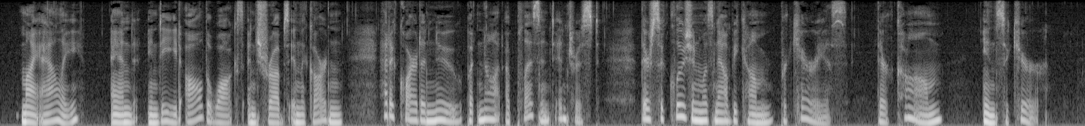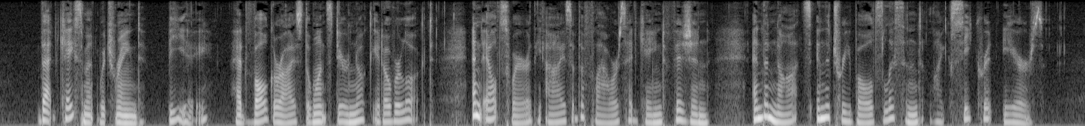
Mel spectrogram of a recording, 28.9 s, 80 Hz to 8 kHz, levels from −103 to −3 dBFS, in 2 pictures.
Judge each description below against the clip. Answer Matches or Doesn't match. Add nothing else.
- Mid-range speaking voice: Matches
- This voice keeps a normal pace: Doesn't match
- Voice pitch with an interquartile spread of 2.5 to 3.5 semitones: Doesn't match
